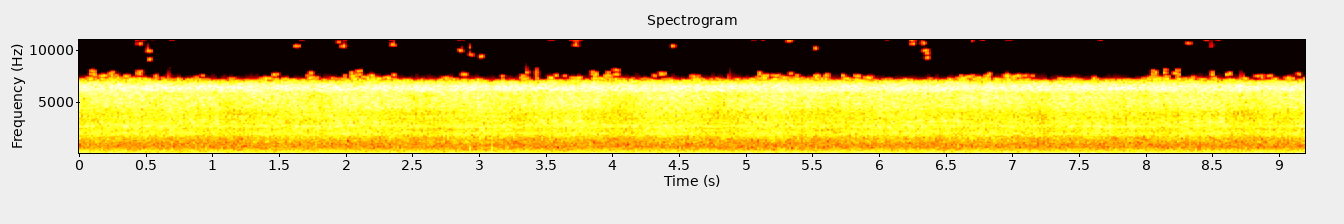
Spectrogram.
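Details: Cicadas at summer dusk in Georgia, USA, the males calling for females. A loud, continuous high whirring hiss pulses softly in waves, with no other animals or noises clearly heard.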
